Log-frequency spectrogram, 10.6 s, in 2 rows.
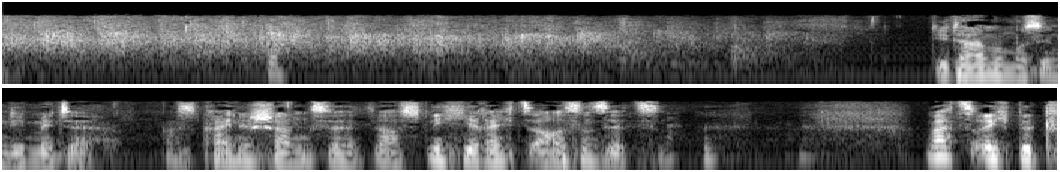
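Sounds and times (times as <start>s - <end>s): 
audience applause: 0.0s - 4.3s
speech: 1.3s - 1.6s, 4.7s - 10.5s.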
